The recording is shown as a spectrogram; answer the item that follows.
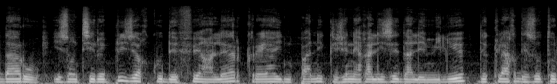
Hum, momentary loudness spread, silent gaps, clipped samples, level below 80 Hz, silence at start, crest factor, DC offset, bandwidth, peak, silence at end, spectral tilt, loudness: none; 4 LU; none; under 0.1%; -40 dBFS; 0 s; 16 dB; under 0.1%; 16 kHz; -6 dBFS; 0 s; -6 dB/octave; -22 LUFS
